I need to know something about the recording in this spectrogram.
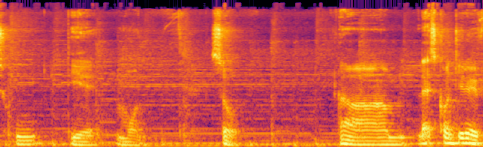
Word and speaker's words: Hudiemon: the Chinese word uh but it's definitely not hudon even though you know there's d i e there in the middle uh that's how you should pronounce it it's who Deon so um let's continue with his profile an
